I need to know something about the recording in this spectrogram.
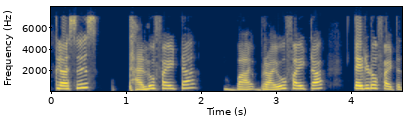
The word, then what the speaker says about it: Pteridophyta: So they are differentiated into Thallophyta, Bryophyta, Pteridophyta, Gymnospermy and Angiospermy. The 5 classes: Thallophyta, Bryophyta, Pteridophyta. This is pterido, it is not pterido, it is P is silent here.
